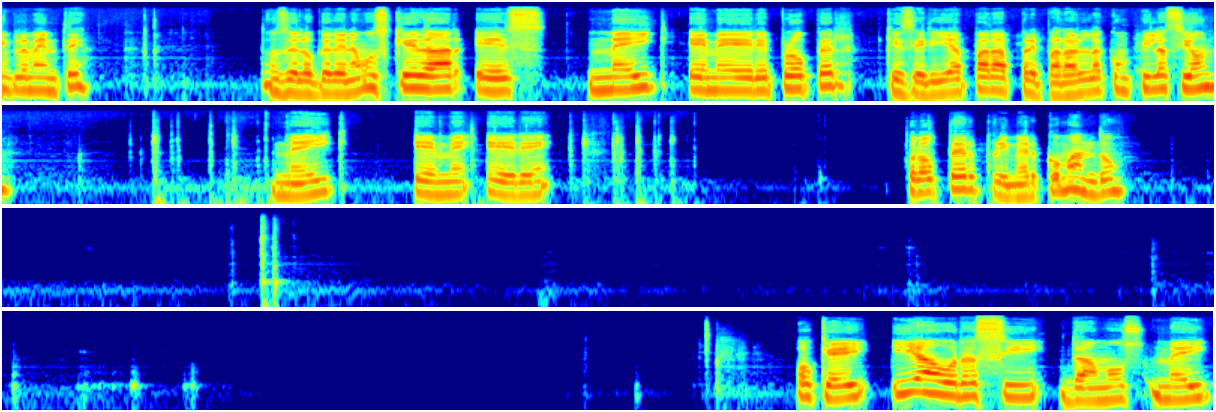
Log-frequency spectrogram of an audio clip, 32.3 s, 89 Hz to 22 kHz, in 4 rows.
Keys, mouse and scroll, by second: 0.7-1.8 scroll down 1, 1.8 scroll down 1, 2.6 scroll down 2, 7.6 click, 8.7-14.9 typing, 17.7 Return.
